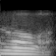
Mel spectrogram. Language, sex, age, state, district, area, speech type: Kannada, male, 60+, Karnataka, Mandya, rural, conversation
